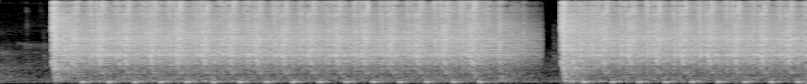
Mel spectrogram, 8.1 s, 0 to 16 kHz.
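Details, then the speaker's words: Polaris Trail Boss 325 four-stroke 2WD ATV parked for 12 years: two bursts of steady cranking at about four turns per second that never catch. At first no fuel flowed from the fuel line, and the carburetor is suspected clogged and not yet cleaned. "It would not run on normal gas. So, we put off the fuel line and no fuel is coming out."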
